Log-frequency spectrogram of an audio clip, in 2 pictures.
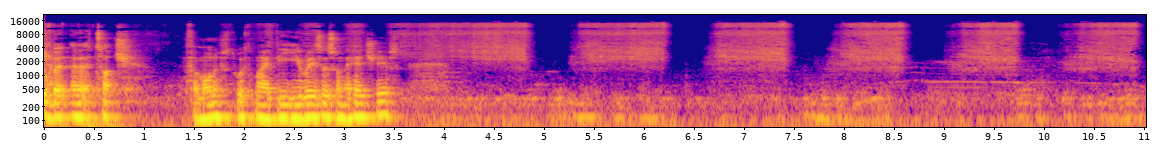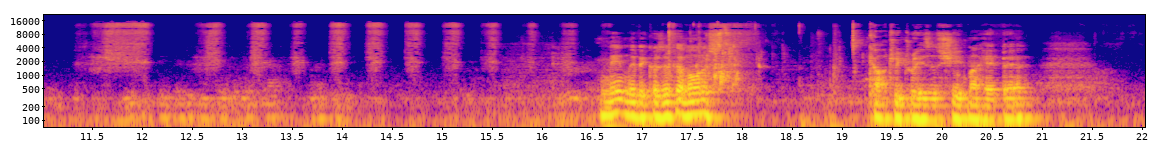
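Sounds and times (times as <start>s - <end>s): razor scraping stubble: 4.0s - 16.4s.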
